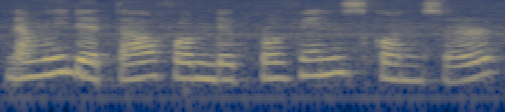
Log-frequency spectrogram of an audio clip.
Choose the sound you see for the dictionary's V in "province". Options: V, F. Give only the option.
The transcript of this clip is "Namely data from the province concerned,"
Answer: F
